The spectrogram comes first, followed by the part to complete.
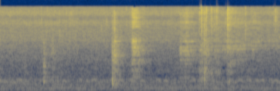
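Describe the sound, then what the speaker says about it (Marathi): A spoon stirs a spiced bitter gourd (karela) mixture in a pan, scraping and clinking against the metal over a steady soft sizzle, with a few sharper knocks spaced irregularly and no voices. "पुन्हा एकदा याला चांगलं हलवून घ्यायचं।"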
